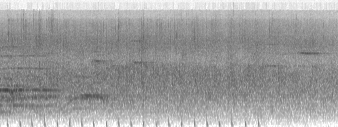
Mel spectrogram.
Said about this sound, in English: Can we give them a massive round of applause, please?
